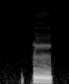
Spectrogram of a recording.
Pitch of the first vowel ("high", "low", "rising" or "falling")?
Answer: low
